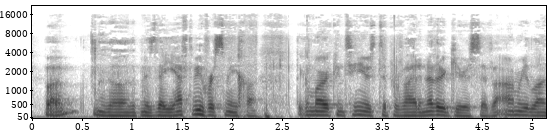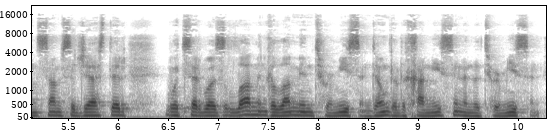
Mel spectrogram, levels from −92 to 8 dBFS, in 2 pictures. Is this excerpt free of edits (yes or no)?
no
